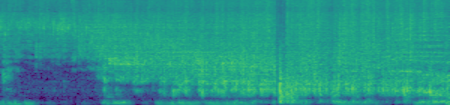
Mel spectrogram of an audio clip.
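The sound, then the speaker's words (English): Wine splashes into a hot pan of seared, flipped salmon on a burner at medium, setting off a loud, steady hiss and crackling sizzle that carries throughout, with one sharp click partway through and no talking. “Now I'm gonna put the wine in there.”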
